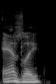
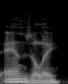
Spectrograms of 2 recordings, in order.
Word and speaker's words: Ansley: Most of us say Ansley, but it's Anzeli.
